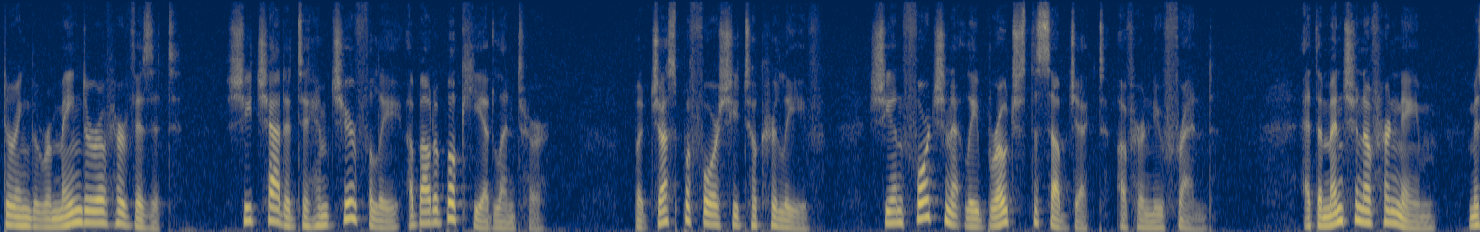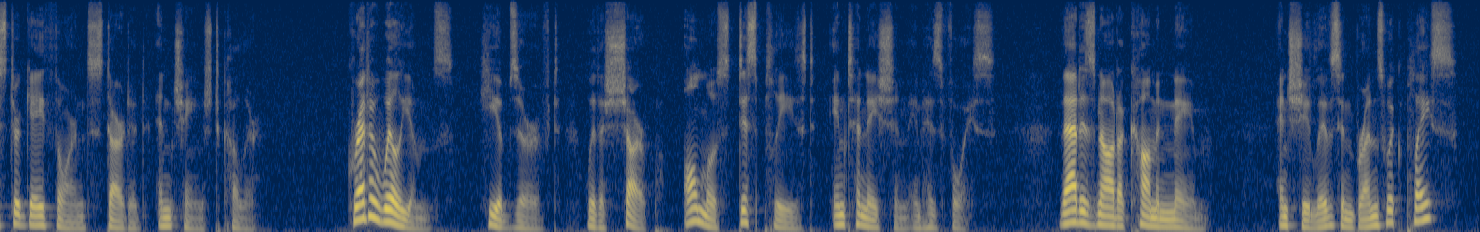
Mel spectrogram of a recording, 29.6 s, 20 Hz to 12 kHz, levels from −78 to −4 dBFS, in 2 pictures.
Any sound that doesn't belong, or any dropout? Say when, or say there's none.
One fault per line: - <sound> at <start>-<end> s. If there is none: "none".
none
